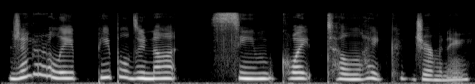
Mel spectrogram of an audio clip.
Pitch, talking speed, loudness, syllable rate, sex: 275 Hz, 115 wpm, -15 LUFS, 4.2 syllables/s, female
